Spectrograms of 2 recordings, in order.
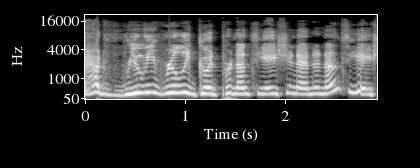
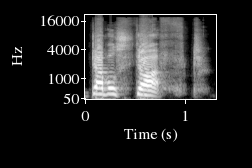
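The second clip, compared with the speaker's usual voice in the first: louder, slow, worked-up emphasis; passionate emphasis; 9 dB louder, much slower than usual. Real, not acted. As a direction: lean hard into the words. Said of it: "getting passionate about this".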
